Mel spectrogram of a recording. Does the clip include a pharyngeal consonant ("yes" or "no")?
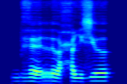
yes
